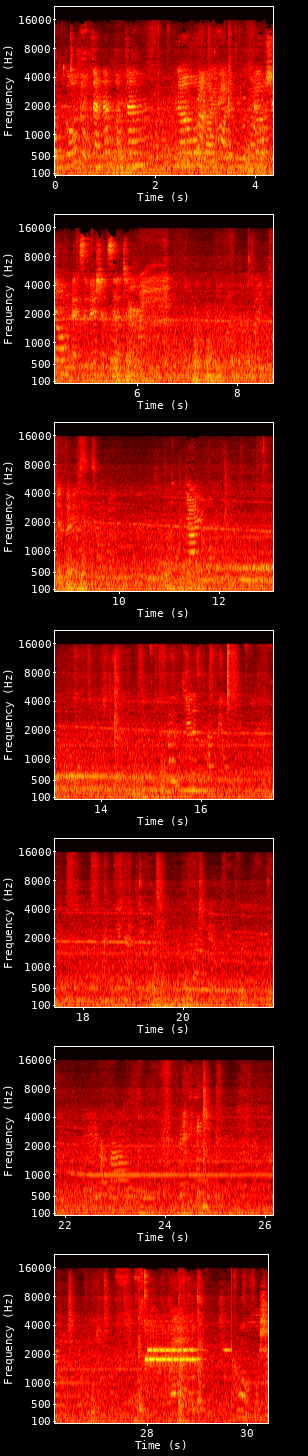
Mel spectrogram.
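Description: Light-rail tram running, heard from inside the car: a steady rumble of wheels on rail, with motor whine tones that hold and slowly slide in pitch. A short two-tone chime sounds near the end as the tram comes into a station.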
